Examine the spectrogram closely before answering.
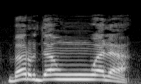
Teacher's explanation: نون ساكنة بعدها واو، والواو من حروف الإدغام بغنة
